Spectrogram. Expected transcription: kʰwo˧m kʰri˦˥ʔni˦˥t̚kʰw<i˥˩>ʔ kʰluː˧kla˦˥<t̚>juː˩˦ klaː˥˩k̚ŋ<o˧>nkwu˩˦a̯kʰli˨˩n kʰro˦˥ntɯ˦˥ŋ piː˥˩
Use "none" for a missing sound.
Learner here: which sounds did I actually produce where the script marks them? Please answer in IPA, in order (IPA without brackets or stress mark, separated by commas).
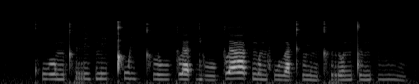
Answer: i˥˩, t̚, o˧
